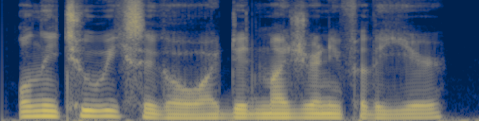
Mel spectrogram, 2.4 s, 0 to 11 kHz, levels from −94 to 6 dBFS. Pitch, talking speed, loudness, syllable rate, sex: 110 Hz, 275 wpm, -19 LUFS, 6.7 syllables/s, male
